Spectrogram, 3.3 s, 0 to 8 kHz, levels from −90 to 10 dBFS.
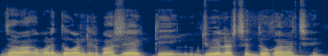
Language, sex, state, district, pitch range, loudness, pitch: Bengali, male, West Bengal, Cooch Behar, 120-140 Hz, -15 LUFS, 130 Hz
